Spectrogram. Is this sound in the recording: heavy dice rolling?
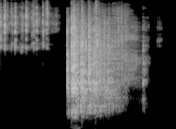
yes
